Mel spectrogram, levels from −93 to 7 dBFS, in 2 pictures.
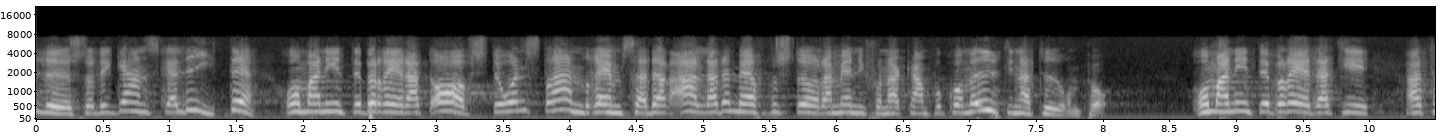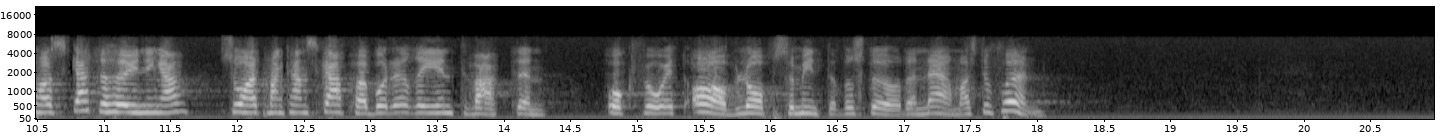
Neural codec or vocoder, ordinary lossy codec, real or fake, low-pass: none; AAC, 32 kbps; real; 7.2 kHz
